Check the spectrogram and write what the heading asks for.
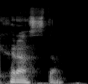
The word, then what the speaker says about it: chrasta: We say chrasta. Chrasta. It's pronounced as KH, KH, Ch. Chrasta. Not ch. This is not ch, like in Slovak, in ch, no. This is ch. Ch. Chrasta.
